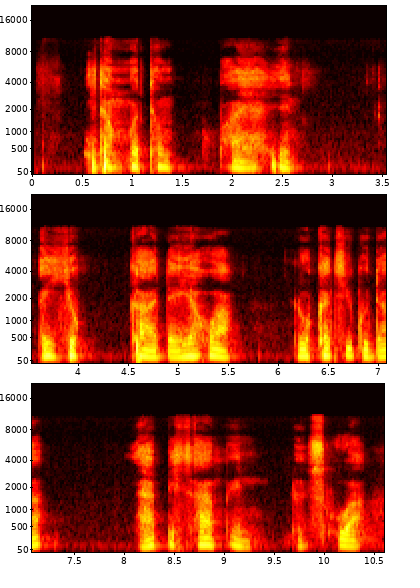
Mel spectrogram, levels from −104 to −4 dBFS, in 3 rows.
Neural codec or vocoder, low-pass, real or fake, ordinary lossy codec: none; 10.8 kHz; real; none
